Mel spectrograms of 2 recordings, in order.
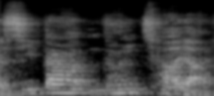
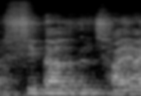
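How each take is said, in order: First: Slow example. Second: Said in the usual way. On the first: Shown as a demonstration. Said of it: "Sita धन छाया example लेते हैं". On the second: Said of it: "example लेते हैं".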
